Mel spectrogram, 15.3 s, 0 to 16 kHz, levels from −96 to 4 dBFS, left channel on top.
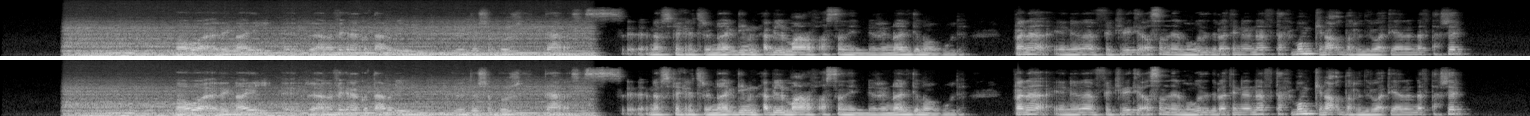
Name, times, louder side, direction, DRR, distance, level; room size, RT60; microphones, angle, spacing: sound 1, 0.6-5.9, equal, 20° right, 1.1 m, -22 dB
voice 1, 1.7-9.6 10.1-14.6, right 4 dB, 50° right, 0.3 m, -22 dB
3.2 x 2.7 x 2.5 m
head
